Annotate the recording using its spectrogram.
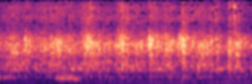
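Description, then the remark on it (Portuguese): A church audience applauds the Lord steadily, a dense wash of many hands clapping at an even level with no voices standing out. “Pode aplaudir o Senhor por essa igreja, né?”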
